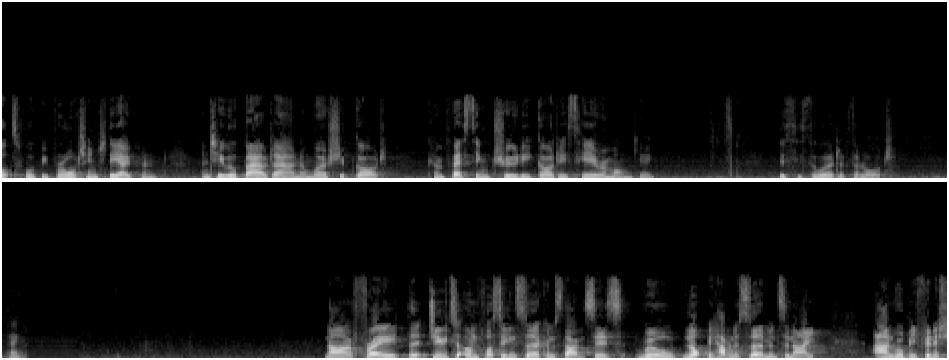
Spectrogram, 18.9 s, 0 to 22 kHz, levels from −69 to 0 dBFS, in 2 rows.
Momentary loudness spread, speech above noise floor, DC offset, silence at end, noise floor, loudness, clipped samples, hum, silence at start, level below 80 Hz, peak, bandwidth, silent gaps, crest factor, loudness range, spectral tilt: 15 LU; 32 dB; under 0.1%; 0 s; -54 dBFS; -22 LUFS; under 0.1%; none; 0 s; -58 dBFS; -2 dBFS; 10.5 kHz; none; 22 dB; 12 LU; -5 dB/octave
